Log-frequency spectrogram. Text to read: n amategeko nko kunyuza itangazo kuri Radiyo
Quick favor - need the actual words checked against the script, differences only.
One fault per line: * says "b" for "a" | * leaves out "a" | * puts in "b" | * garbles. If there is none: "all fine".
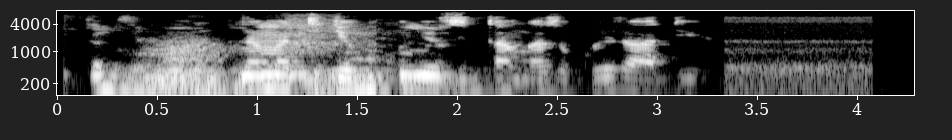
* leaves out "nko"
